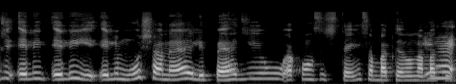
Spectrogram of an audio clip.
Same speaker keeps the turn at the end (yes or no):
no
